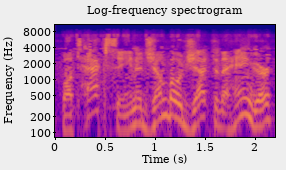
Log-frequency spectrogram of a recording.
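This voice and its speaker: A male American TV reporter narrates a news package in a highish, very animated voice. The sound is slightly dull with faint noise. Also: fairly quick.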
